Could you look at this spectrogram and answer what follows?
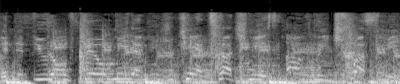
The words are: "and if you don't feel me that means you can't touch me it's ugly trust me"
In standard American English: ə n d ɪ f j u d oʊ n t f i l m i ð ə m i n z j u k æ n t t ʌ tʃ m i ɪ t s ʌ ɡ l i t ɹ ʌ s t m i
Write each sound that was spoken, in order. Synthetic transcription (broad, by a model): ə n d ɪ f j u d oʊ n t f i l m i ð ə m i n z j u k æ n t t ʌ tʃ m i ɪ t s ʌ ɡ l i t ɹ ʌ s t m i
